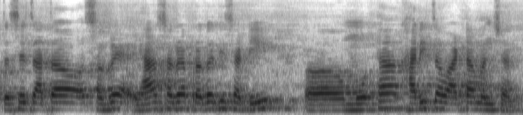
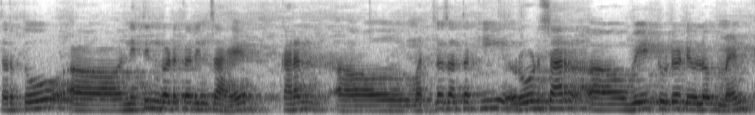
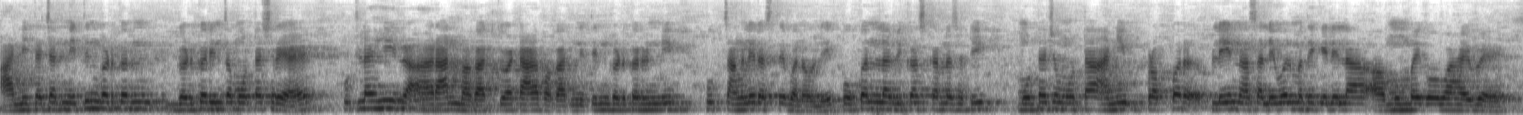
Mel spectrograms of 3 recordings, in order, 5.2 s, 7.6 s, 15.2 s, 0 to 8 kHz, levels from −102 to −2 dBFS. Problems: constant background noise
